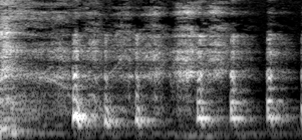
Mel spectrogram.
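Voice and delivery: high breathy giggling; can't stop laughing; giggle fit. Real, not acted. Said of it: "Excusez-moi". (fou rire)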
